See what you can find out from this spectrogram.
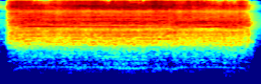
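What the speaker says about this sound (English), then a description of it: "I've got a flat wire wheel on a drill here" A flat wire wheel spun by a drill grinds paint off bare car metal on a Ford Fairlane, one loud continuous harsh rasping whir lasting about three seconds before cutting off, close and alone.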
